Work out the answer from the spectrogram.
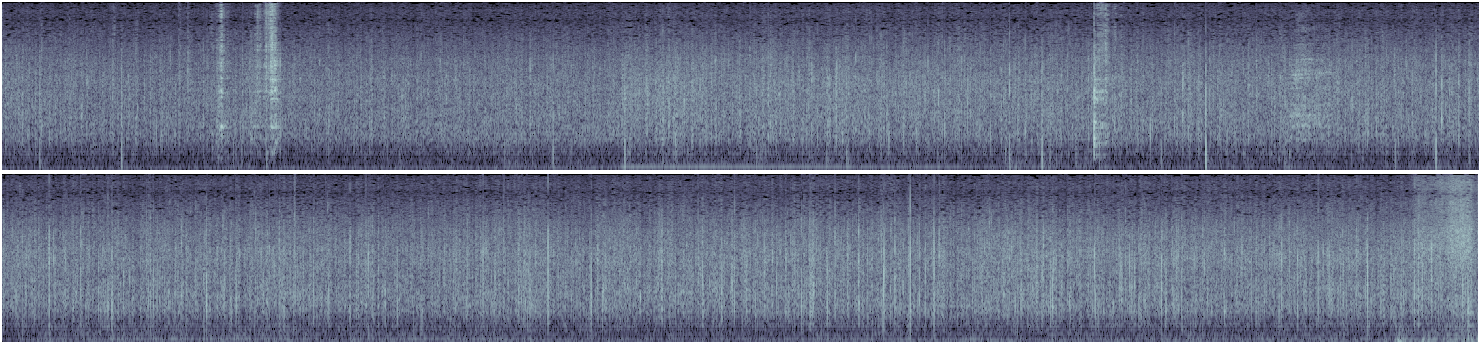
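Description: Steady rain pattering, with a few sharp knocks scattered through it.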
